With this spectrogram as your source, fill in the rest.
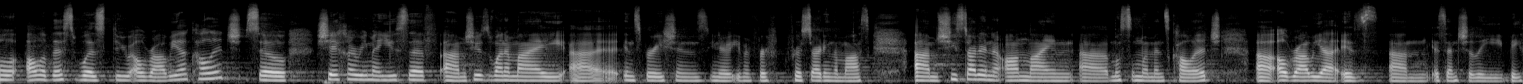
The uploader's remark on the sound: Q&A Discussion Circle w/the Imam. Takes questions from the congregation. Congregants have an engaging conversation.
